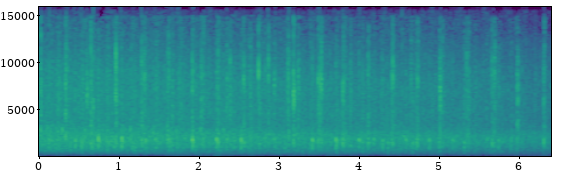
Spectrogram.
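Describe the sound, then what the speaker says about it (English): Graduation ceremony applause: a crowd claps steadily and densely for the whole stretch, an even, unbroken patter heard at moderate level with no speech over it. "Let's give them a well-deserved round of applause."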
